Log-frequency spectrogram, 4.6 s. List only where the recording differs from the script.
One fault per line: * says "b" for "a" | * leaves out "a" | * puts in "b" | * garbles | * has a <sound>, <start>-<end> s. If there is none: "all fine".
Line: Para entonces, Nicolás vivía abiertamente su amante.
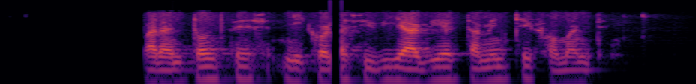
* has a dropout, 2.2-2.3 s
